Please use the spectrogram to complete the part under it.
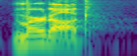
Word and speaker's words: Murdaugh: Murdaugh. Murdaugh. Alec Murdaugh. There we go. Do we got that? Alec Murdoch.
